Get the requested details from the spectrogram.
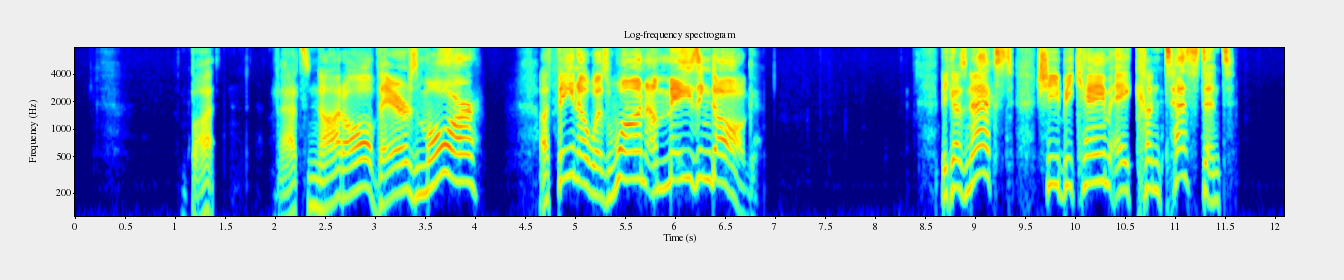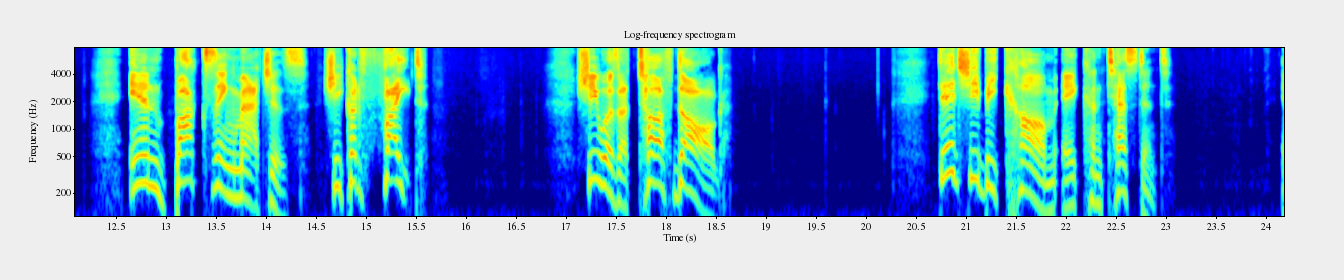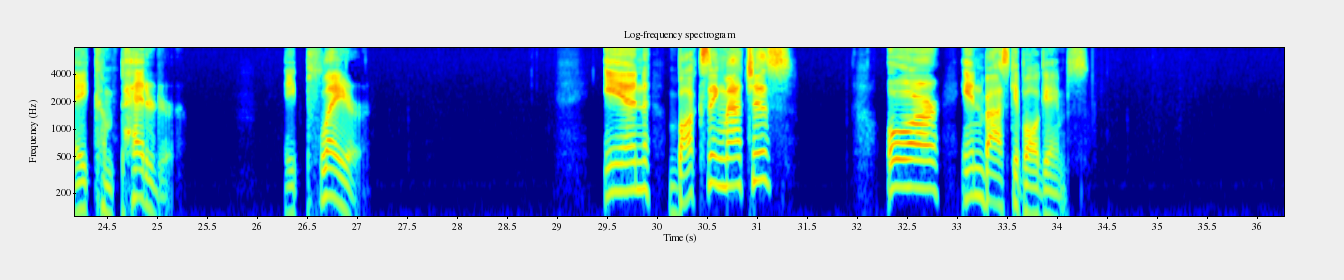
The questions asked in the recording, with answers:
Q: Did she become a contestant, a competitor, a player in boxing matches or in basketball games?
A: Well, in boxing matches. She became a contestant in boxing matches.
